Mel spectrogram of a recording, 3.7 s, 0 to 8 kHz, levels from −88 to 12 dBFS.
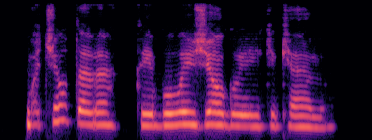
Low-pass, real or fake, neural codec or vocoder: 7.2 kHz; fake; codec, 16 kHz, 16 kbps, FunCodec, trained on LibriTTS, 50 frames a second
